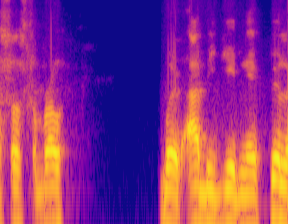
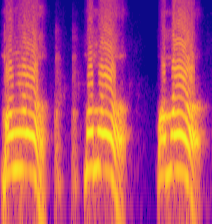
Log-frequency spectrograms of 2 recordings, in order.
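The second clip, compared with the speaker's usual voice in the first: much higher, louder frantic cries of mama; panicked calling for mama; 3 dB louder than usual. Retold or imitated. Kid with a smashed nose calling for his mama, frantic. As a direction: call out for mama like a scared kid. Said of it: "I'm beating on the bathroom door".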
